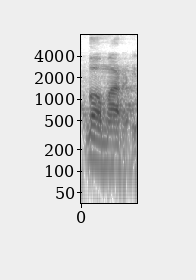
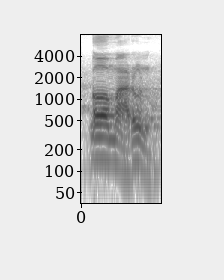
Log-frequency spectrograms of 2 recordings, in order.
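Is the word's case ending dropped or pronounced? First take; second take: dropped; pronounced. First: The word ends without the case ending. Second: The word ends with the full case ending. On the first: This is the pausal form. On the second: This is the full vowelled form.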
